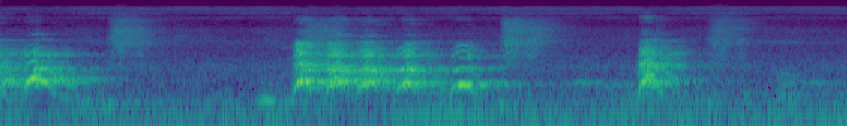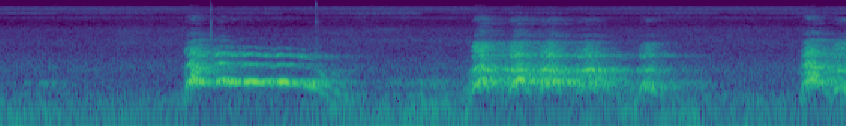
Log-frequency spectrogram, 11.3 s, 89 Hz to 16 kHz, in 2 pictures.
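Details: Dog described as hyperactive and very noisy, barking nonstop: harsh barks in bursts around 0, 2, 4.3, 7 and 9 seconds, some bursts a rapid run of several barks, with quiet gaps between them.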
